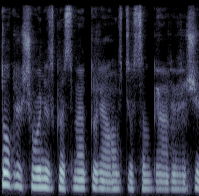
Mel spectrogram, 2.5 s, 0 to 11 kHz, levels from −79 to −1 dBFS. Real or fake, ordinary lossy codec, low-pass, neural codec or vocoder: fake; MP3, 64 kbps; 9.9 kHz; autoencoder, 22.05 kHz, a latent of 192 numbers a frame, VITS, trained on one speaker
